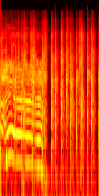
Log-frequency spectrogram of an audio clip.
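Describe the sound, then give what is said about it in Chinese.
Applause from a small live audience: a burst of many quick, rhythmic claps follows a drawn-out voice, with the claps evenly spaced and moderately loud. “现场其实有别人，我们给点掌声好吗？”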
